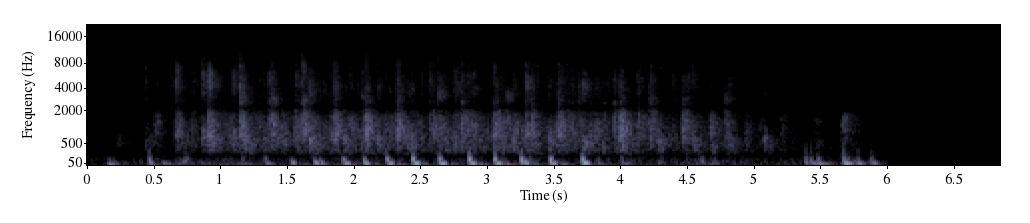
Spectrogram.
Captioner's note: applause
